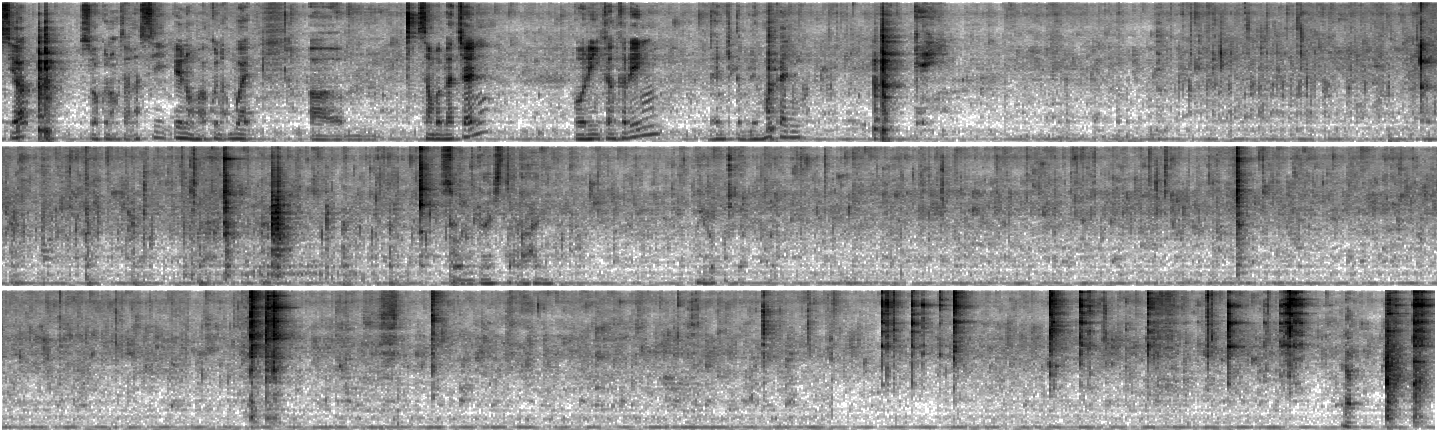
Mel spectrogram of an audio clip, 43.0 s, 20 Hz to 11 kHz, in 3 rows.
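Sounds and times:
steady low hum: 0.0 - 41.1
dishes and utensils clinking: 16.2 - 17.9, 42.6 - 43.0.

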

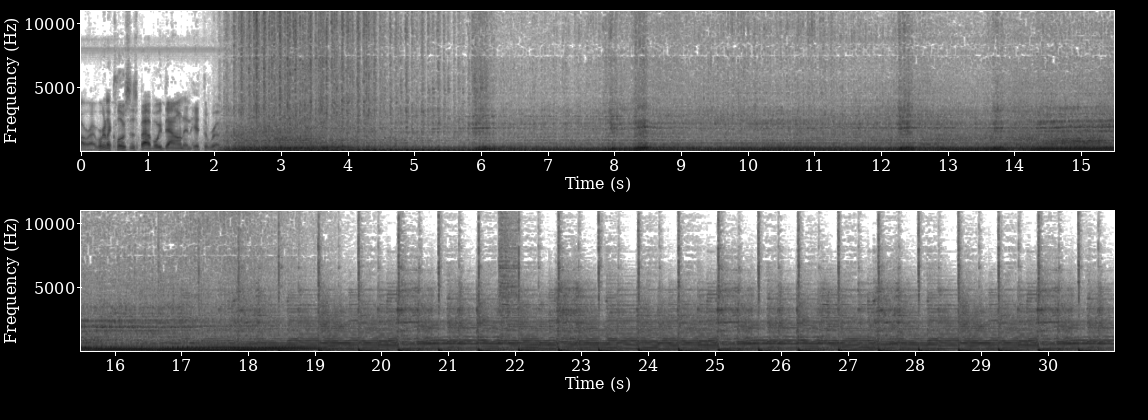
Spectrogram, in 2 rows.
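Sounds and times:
car engine revving: 2.1 - 21.1.

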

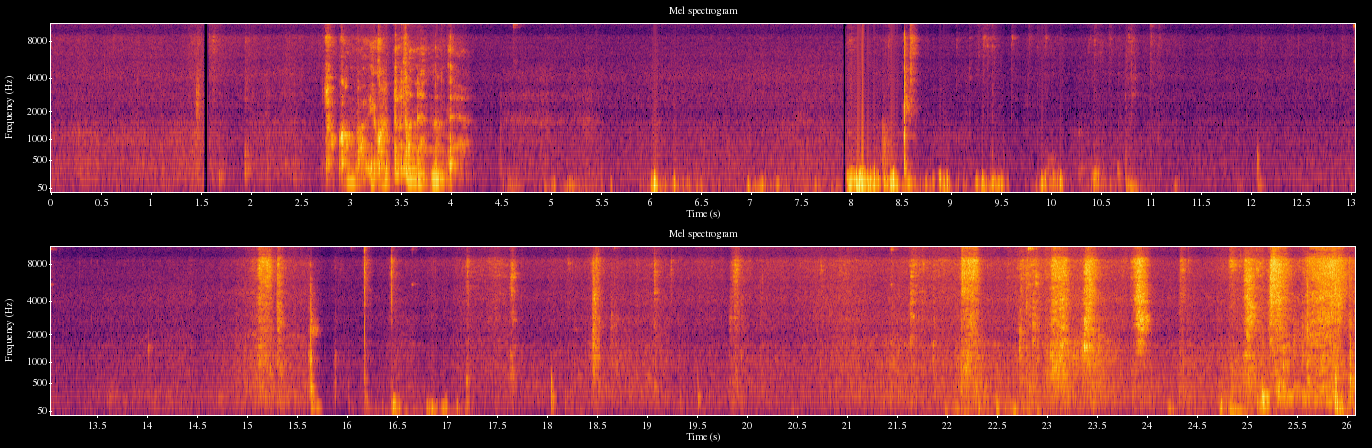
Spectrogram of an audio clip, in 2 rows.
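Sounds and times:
scraping on wooden floor: 20.7 - 26.0.

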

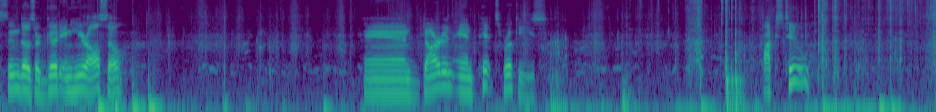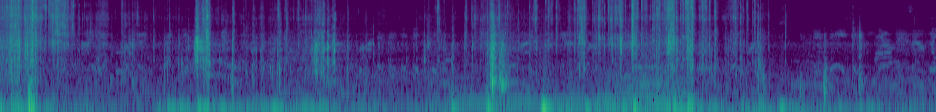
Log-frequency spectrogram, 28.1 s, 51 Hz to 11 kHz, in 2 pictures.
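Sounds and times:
wrappers ripping and crinkling: 12.0 - 15.5, 16.4 - 19.2, 20.4 - 25.7
box being torn open: 12.2 - 15.2, 22.6 - 25.4.

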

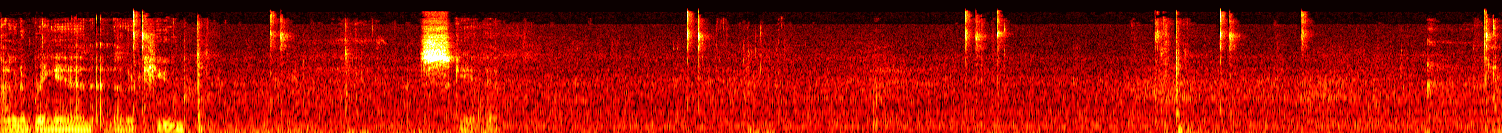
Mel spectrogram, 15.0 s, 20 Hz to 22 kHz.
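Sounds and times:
steady low hum: 0.0 - 15.0
keyboard keys clicking: 2.7 - 3.6, 6.8 - 7.7, 9.6 - 10.1, 11.5 - 12.4, 14.8 - 15.0.

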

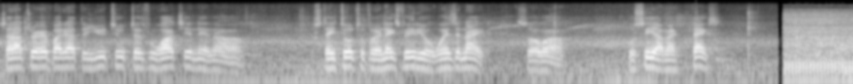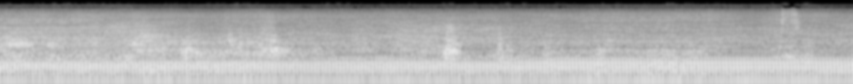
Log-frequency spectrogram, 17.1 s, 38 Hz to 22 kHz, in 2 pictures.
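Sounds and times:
pressure washer motor drone: 7.8 - 17.0
water spray hissing: 7.9 - 17.0.

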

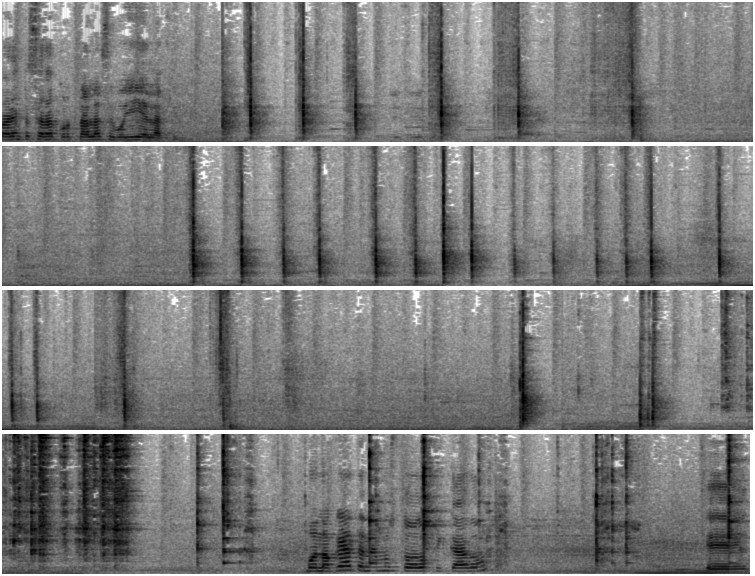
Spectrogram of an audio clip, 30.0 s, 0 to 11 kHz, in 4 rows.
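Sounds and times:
knife chopping on wooden board: 2.2 - 6.6, 9.4 - 16.4, 17.1 - 18.0
metal spoons clinking: 22.2 - 25.2, 28.4 - 29.0.

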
